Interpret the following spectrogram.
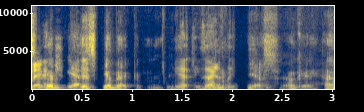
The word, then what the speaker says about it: Quebec: It's not Quebec. No, it's Kebec.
